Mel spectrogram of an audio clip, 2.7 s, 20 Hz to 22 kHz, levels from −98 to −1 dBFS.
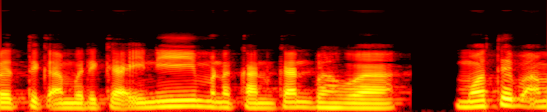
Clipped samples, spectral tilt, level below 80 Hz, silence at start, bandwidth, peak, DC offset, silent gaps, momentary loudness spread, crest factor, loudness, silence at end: under 0.1%; -8 dB/octave; -68 dBFS; 0 s; 7 kHz; -10 dBFS; under 0.1%; none; 3 LU; 16 dB; -26 LUFS; 0 s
